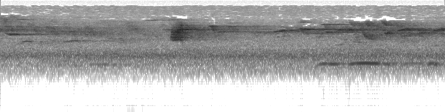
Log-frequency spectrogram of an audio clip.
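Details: Birds singing on a morning in a park: scattered high chirps and short twittering phrases, one louder burst near the middle, and a faint low steady whistle toward the end over soft ambient hiss.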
